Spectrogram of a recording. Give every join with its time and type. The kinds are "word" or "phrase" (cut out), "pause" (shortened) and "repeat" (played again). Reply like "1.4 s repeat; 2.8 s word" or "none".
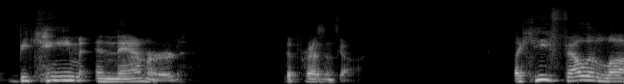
2.8 s word; 3.4 s word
